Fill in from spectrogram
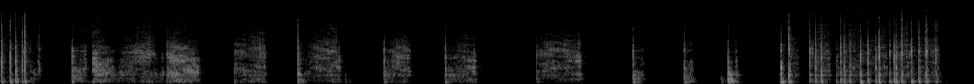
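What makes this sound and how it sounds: Long acrylic nails scratch and tap the printed lid and side of a hollow, closed red Nike cardboard shoebox held up in the air. Short bursts of dry, papery scratching alternate with quick, crisp taps, separated by brief silences. The sound is broadband and bright with a light hollow body and almost no ring.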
